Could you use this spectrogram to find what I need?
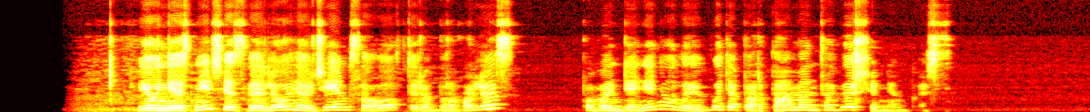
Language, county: Lithuanian, Vilnius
